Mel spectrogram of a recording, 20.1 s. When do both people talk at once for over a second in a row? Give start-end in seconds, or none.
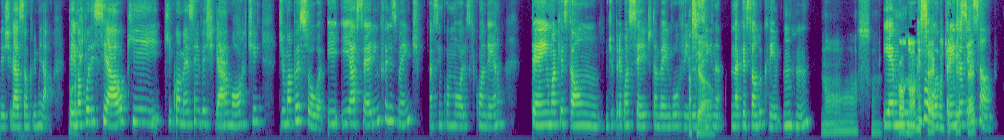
17.9-19.5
